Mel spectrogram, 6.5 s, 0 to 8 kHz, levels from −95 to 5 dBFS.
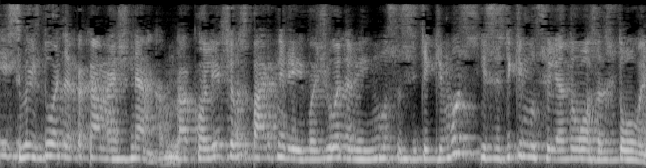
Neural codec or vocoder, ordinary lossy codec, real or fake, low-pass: codec, 16 kHz in and 24 kHz out, 1.1 kbps, FireRedTTS-2 codec; MP3, 32 kbps; fake; 7.2 kHz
